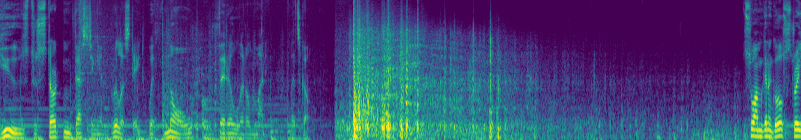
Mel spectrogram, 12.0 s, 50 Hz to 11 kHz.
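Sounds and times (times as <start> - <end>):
sharp thunder cracks: 1.2 - 4.4, 5.0 - 12.0
thunder rumble: 1.2 - 12.0.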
